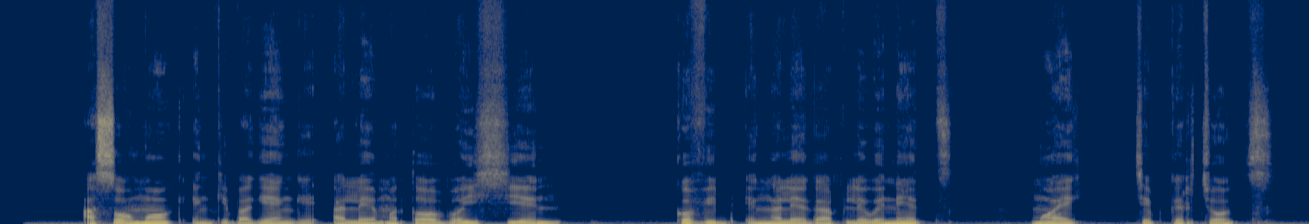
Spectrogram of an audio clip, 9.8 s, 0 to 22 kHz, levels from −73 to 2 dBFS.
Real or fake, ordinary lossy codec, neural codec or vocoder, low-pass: fake; none; vocoder, 44.1 kHz, 128 mel bands, Pupu-Vocoder; none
